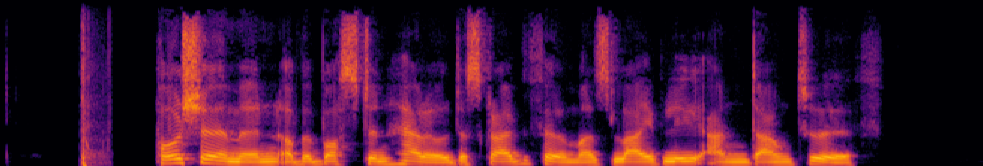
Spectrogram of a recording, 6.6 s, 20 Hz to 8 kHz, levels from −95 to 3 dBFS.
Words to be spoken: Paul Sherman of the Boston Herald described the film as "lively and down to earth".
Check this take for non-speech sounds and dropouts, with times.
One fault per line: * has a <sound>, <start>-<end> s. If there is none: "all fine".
* has a thud, 0.5-0.8 s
